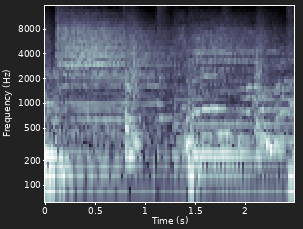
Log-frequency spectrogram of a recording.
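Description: Jazz band playing live, with drums. A cymbal-like splash rings out right at the start, over sustained low notes and a bending melodic line.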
